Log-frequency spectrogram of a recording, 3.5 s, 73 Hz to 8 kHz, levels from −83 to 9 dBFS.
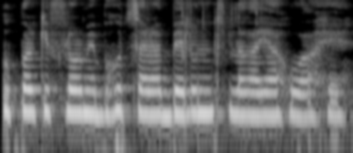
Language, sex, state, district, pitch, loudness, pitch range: Hindi, female, Arunachal Pradesh, Papum Pare, 245 Hz, -15 LUFS, 235-255 Hz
